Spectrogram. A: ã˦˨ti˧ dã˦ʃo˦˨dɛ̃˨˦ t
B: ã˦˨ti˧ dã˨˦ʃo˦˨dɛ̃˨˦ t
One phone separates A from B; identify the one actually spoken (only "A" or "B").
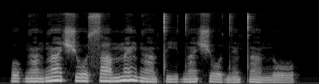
A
